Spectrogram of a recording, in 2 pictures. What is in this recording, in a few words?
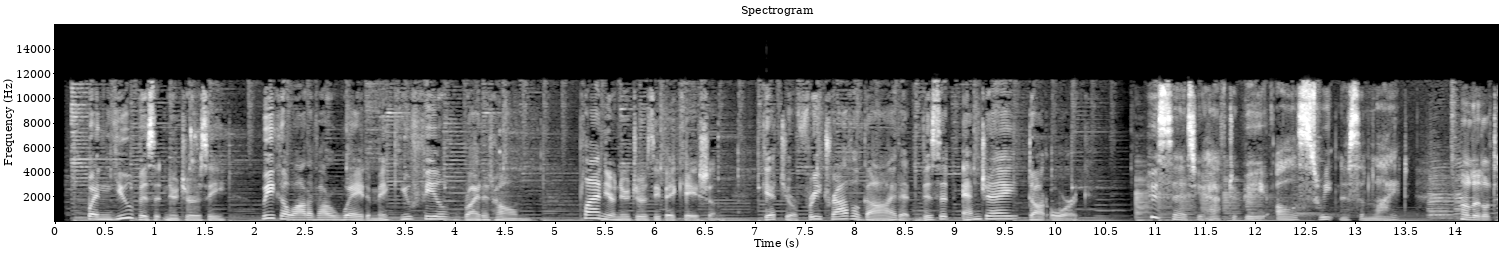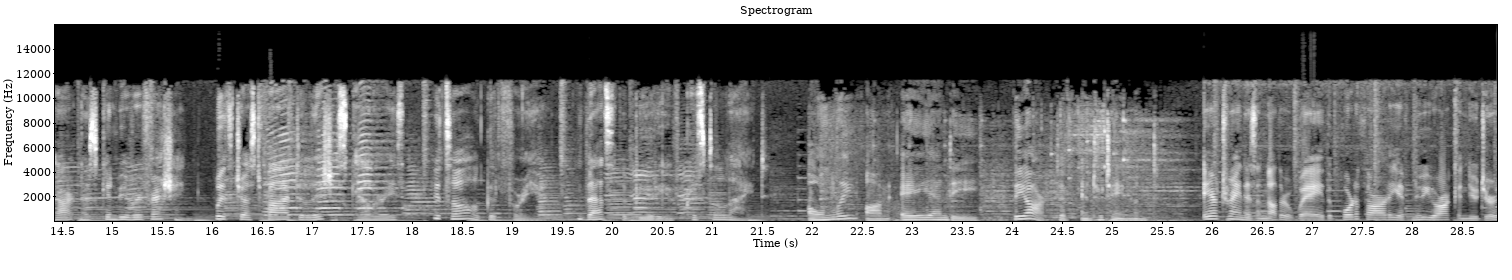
50s Female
